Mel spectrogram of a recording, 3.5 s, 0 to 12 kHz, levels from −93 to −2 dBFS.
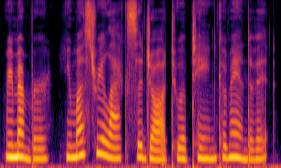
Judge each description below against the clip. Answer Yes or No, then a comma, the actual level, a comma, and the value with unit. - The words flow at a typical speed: Yes, average, 190 wpm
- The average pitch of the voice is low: No, high, 225 Hz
